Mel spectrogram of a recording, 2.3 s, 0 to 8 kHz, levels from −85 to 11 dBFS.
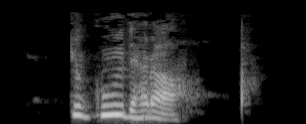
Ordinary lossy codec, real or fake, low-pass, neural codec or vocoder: MP3, 24 kbps; fake; 7.2 kHz; codec, 16 kHz in and 24 kHz out, 1.1 kbps, FireRedTTS-2 codec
